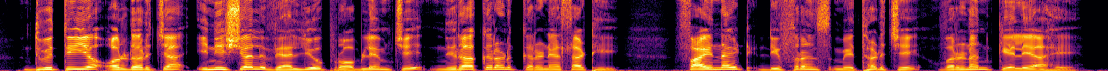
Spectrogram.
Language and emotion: Marathi, neutral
